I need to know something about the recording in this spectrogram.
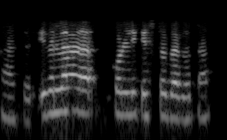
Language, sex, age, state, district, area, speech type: Kannada, female, 18-30, Karnataka, Chitradurga, rural, conversation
